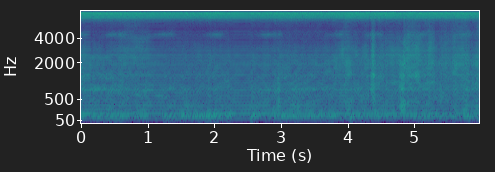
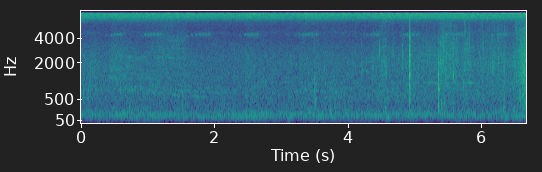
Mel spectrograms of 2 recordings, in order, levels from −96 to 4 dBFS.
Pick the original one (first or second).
second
